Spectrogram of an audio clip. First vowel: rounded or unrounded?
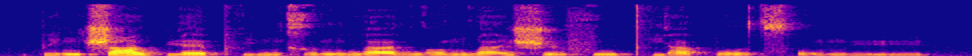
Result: unrounded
